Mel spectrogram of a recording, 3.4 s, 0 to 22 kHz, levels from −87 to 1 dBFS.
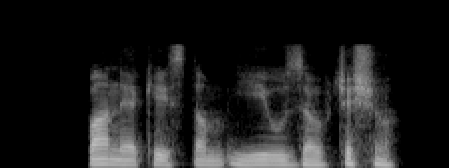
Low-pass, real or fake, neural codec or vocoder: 7.2 kHz; fake; codec, 16 kHz, 0.5 kbps, X-Codec, WavLM features, trained on Multilingual LibriSpeech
